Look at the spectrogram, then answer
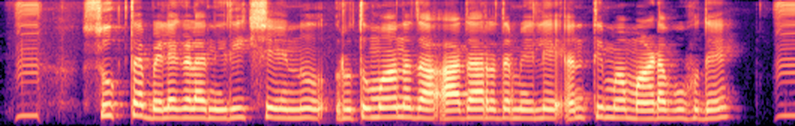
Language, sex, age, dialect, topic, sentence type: Kannada, female, 31-35, Mysore Kannada, agriculture, question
